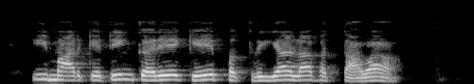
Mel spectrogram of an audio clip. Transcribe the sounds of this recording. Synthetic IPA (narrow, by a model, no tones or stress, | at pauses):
iːmaːɾkeːʈɪ̃ŋɡkəɾekepɾəkɾɪjalabət̪aːʋaː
